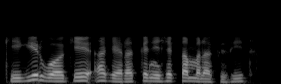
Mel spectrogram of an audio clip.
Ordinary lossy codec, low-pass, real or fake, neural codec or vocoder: none; 3.6 kHz; real; none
